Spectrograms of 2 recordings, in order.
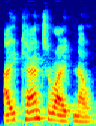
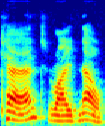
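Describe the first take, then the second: First: Said in the usual way. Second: Can't with the t dropped; American can't, very slow. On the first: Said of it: "সংক্ষেপে হচ্ছে". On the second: Shown as a demonstration. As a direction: swallow the t in can't. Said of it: "আমেরিকানরা করে না".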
